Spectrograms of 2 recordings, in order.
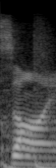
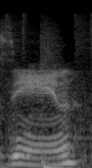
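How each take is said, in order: First: The vowel does not rhyme with magazine's ending. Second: The vowel rhymes with magazine's ending. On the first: This is how the listener says it. The speaker calls it wrong. "you call it Zine" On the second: It comes from the word magazine. The speaker calls it right. "because it's like magazine"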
